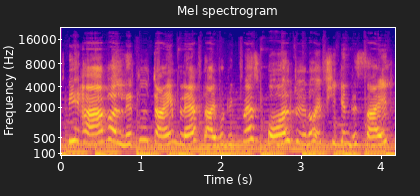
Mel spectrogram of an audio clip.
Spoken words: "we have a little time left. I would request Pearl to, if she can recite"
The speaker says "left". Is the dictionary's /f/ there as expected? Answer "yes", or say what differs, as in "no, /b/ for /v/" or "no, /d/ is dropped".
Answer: yes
